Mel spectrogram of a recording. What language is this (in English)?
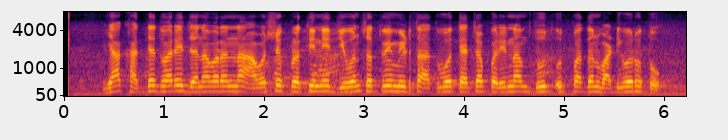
Marathi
